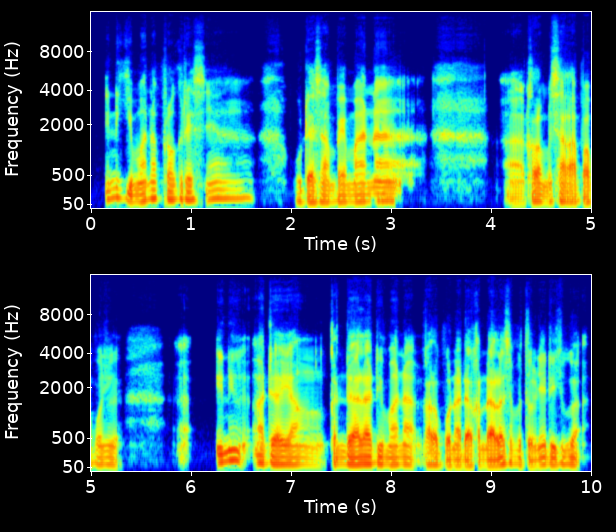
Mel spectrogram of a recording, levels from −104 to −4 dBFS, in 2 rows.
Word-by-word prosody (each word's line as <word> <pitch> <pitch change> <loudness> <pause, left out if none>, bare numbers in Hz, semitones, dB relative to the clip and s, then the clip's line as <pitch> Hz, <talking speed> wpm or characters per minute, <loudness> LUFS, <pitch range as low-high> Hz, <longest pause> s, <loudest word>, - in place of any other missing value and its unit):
ini 120 +4 -3
gimana 90 +7 0
progresnya, 120 +3 -3 0.4
udah 80 - +1
sampai 80 0 0
mana, 85 +3 0 1.3
eee, 65 0 -4
kalau - - +2
misal - - +1
apapun 85 - -1
juga, - - -8 0.6
eee, - - -10 0.3
ini 125 +6 +4 0.2
ada 100 -2 0
yang 90 -1 +2 0.3
kendala 90 +1 +4
di 95 - +3
mana 90 0 -1
kalaupun - - 0
ada - - +3
kendala 70 -1 +4
sebetulnya 70 +7 -1
dia 85 - +3
juga, 90 -2 0
90 Hz, 145 wpm, -25 LUFS, 85-110 Hz, 1.3 s, ini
